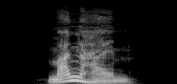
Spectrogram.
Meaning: 1. Mannheim (an independent city in Baden-Württemberg, Germany) 2. One of the four districts of the Grand Duchy of Baden
- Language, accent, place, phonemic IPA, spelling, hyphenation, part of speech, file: German, Germany, Berlin, /ˈmanˌhaɪ̯m/, Mannheim, Mann‧heim, proper noun, De-Mannheim.ogg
